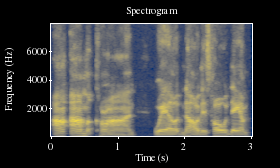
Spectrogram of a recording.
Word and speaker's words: Omicron: Omicron.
